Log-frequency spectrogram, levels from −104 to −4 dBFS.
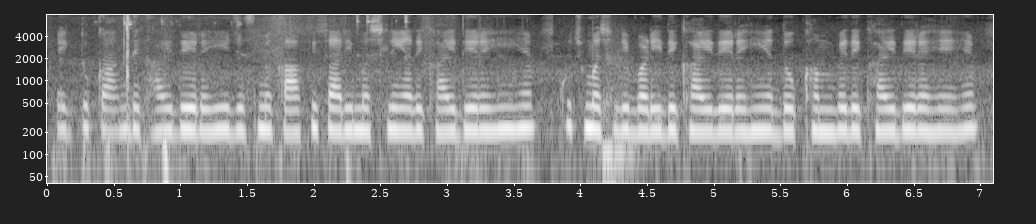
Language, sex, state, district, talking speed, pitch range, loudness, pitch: Hindi, female, Bihar, Madhepura, 230 wpm, 210-220 Hz, -18 LUFS, 215 Hz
